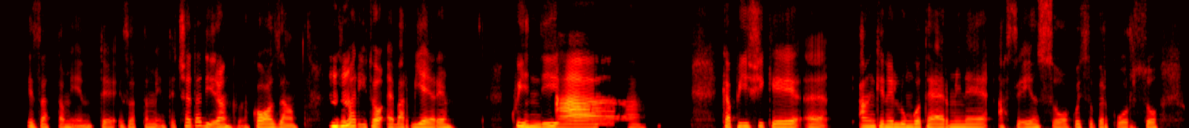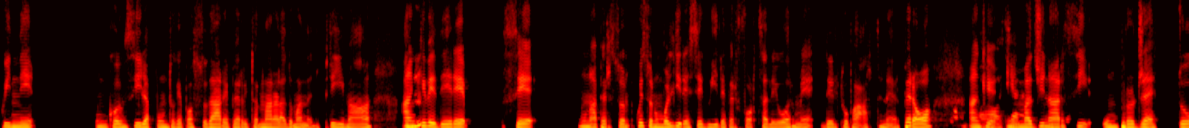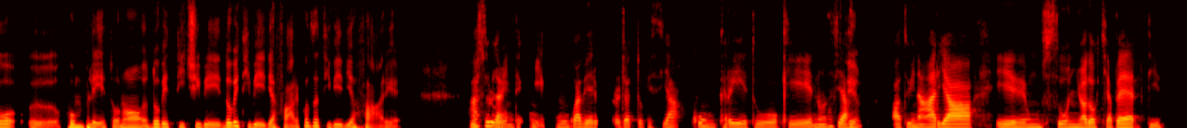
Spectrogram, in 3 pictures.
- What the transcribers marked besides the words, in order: tapping; drawn out: "Ah"; other background noise; unintelligible speech; other noise; unintelligible speech
- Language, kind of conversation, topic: Italian, podcast, Qual è il primo passo per ripensare la propria carriera?
- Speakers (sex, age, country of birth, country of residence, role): female, 25-29, Italy, France, host; female, 60-64, Brazil, Italy, guest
